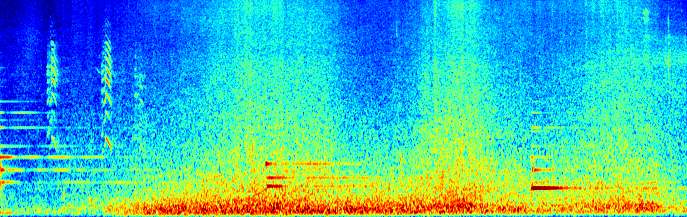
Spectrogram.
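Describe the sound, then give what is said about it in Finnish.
Gentle Baltic Sea waves wash steadily against the shore with wind buffeting the microphone, a continuous soft roar of surf, and a few faint birdlike chirps and tonal squeaks early on. “Joo, äh, Baltic meri ei ole ähm, kova ääni. se on pikku pikku ääni.”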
